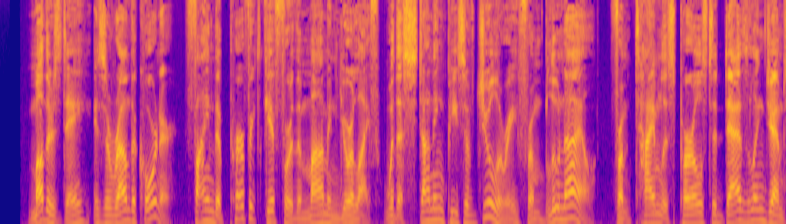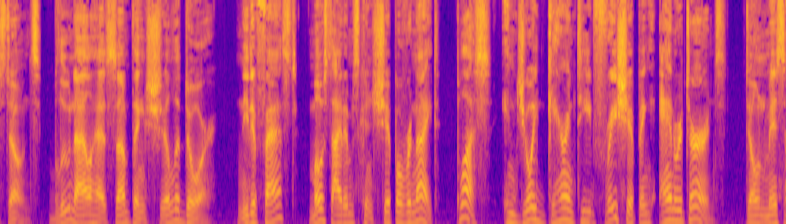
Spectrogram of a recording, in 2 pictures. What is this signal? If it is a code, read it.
Speech in English. There is no code.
